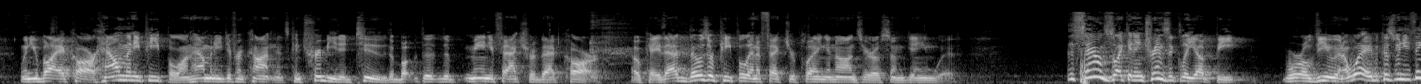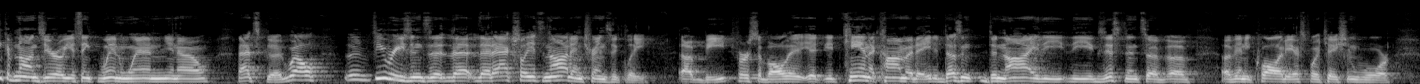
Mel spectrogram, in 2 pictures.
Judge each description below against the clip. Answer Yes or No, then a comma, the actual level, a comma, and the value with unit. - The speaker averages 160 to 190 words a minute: No, average, 200 wpm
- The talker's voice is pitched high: No, medium, 140 Hz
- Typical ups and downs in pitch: No, wide, 6.4 semitones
